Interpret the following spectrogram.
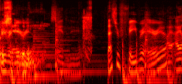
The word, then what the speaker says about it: Saint Denis: I know that's pronounced Saint Denis.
